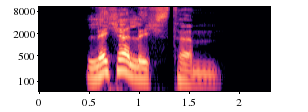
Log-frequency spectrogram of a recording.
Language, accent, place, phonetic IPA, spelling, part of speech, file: German, Germany, Berlin, [ˈlɛçɐlɪçstəm], lächerlichstem, adjective, De-lächerlichstem.ogg
- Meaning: strong dative masculine/neuter singular superlative degree of lächerlich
